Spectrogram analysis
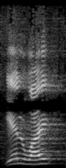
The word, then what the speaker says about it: Lysimachus: The northern one went to Lysimachus, L-Y-S-I-M-A-C-H-U-S, Lysimachus.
